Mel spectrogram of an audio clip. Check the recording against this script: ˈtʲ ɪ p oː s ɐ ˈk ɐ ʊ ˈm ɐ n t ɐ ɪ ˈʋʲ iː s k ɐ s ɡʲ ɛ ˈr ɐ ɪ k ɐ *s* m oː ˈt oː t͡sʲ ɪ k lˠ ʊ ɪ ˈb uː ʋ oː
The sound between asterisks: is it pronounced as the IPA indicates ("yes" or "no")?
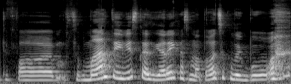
yes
